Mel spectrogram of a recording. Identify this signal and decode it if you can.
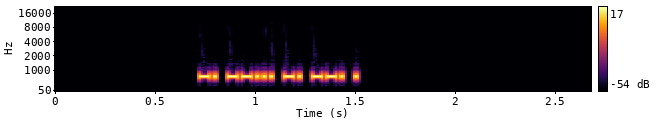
Morse code, heard as a keyed tone, about 66 wpm, 700 Hz. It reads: N7NGE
